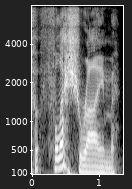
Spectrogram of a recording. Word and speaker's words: Fleshrime: Bite of flesh rhyme. Flesh rhyme is spelled FLESHRIME, not rhyme like a lyric would rhyme.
